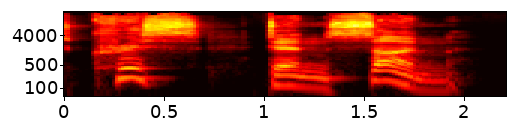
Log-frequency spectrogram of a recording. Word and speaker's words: Christenson: So Christensen, it's the way the Giants say it's pronounced is Christensen, which is I just don't know how to say that well, but my best effort is Ryan Christensen.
